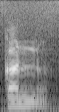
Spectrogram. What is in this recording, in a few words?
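voiceless unaspirated velar, sindhi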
